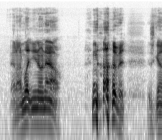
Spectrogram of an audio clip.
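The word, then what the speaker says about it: knowe: It's known as the fairy no the hill of the good people. Now this word no k n o we e. I've also heard it pronounced null and it means like a hill.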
